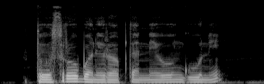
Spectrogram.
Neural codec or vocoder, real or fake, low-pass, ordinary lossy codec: none; real; 19.8 kHz; MP3, 64 kbps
